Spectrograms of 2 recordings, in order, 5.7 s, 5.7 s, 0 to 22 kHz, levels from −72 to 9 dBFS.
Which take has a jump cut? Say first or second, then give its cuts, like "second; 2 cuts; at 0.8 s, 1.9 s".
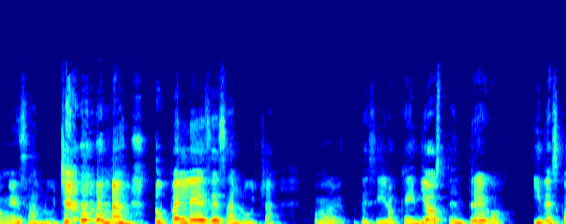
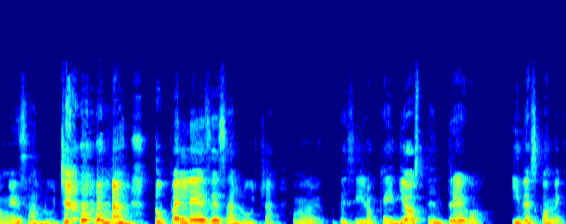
second; 1 cut; at 2.9 s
